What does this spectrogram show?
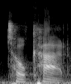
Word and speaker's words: tocar: Now, the infinitive, this verb is pronounced tocar. We have a hard C because before that A, the C is going to be a K sound.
